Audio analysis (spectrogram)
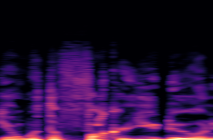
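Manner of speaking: high mock yell at the private; imitating a cadre yelling; retold yell. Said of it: "He yells at the private dude".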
